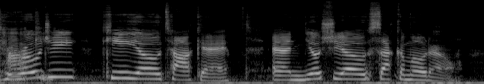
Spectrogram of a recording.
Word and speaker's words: Kiyotake: Kiyotaki. Hiroji Kiyotake and Yoshio Sakamoto. Is it a K? Is it K-E or K-I? K-I. Ki. It's pronounced the same no matter where in the name it is.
